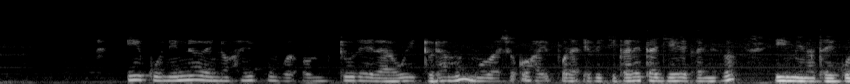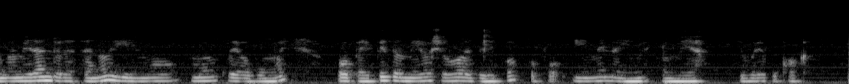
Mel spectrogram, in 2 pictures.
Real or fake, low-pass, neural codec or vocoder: real; 5.4 kHz; none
